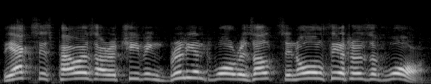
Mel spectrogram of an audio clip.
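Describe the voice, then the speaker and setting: A dull, lo-fi recording carries a man's notably high voice. He delivers a scripted political address in a formal, declamatory way, as a wartime speech read aloud. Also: moderate pace. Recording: dull lo-fi sound.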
